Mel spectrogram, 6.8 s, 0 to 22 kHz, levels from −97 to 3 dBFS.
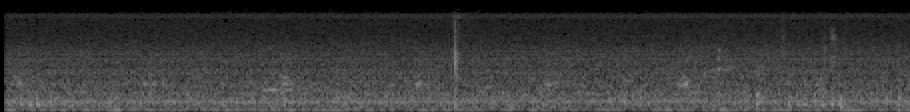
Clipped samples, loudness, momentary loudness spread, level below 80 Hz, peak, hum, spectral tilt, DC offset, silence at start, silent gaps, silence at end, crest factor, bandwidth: under 0.1%; -48 LUFS; 3 LU; -74 dBFS; -18 dBFS; none; -4 dB/octave; under 0.1%; 0.05 s; none; 0 s; 30 dB; 15.5 kHz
